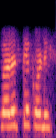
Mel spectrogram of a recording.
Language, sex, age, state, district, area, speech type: Kannada, female, 18-30, Karnataka, Gadag, rural, conversation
